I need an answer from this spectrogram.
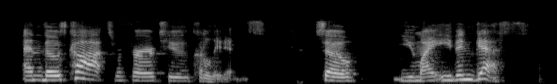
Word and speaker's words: cotyledon: and the eudicots is the number of cotyledons cotyledons or embryonic leaves and that if you uh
